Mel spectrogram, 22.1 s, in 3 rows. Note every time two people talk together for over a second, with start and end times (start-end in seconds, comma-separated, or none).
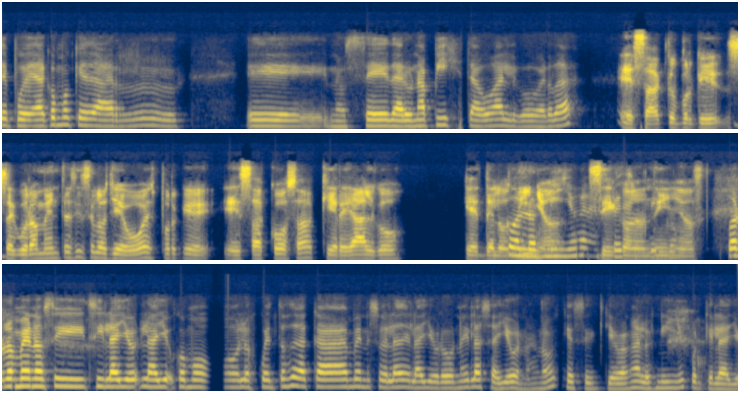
12.4-14.2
